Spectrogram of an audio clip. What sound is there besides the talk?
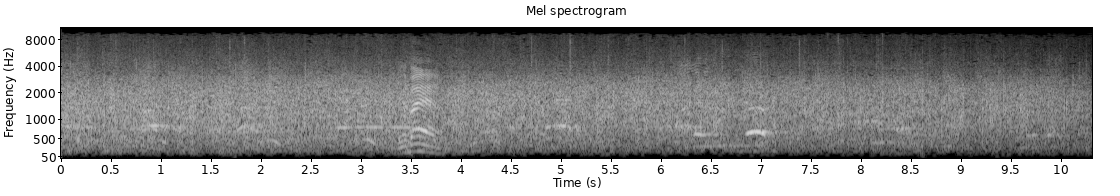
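audience applauding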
